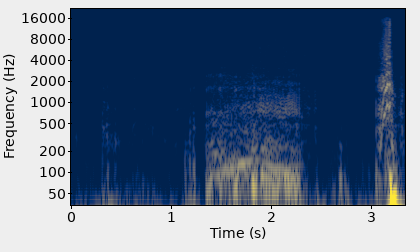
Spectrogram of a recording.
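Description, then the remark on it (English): The zip of a ripstop Bits by B bag, bought at the Cargo Cat in Sheffield, is pulled in a couple of quick rasping strokes, one long sustained zipping burst in the middle and a short sharp one at the end, with no talking. “This is what the zip sounds like.”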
